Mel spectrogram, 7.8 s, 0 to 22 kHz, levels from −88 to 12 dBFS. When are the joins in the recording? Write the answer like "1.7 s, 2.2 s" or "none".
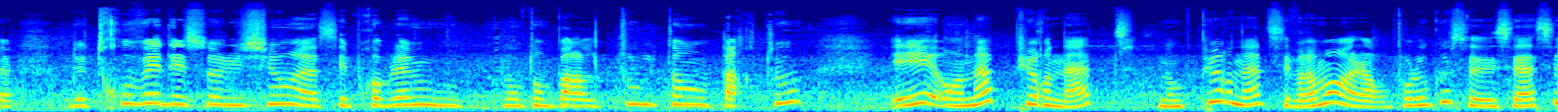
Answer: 4.4 s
